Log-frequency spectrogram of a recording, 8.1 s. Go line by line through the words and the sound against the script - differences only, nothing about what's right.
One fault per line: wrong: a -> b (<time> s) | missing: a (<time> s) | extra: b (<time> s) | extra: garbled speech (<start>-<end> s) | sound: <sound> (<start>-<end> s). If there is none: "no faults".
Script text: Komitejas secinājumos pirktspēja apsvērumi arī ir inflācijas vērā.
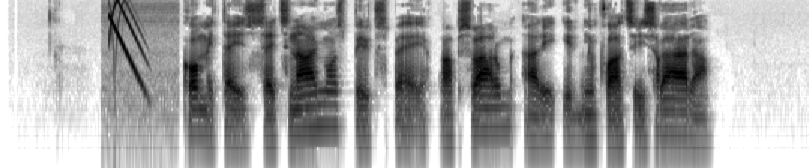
sound: chirp (1.1-1.5 s)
